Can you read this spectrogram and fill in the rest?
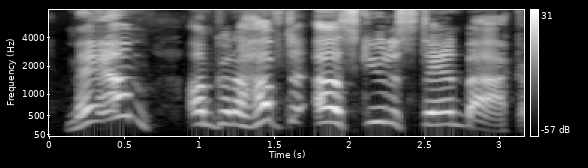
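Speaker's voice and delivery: high, loud mock store-clerk voice; officious checkout worker. Checkout worker to shopper over the red line, loud officious order. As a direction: imitate a clerk calling a customer back.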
